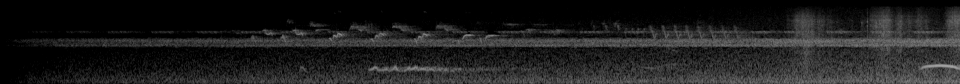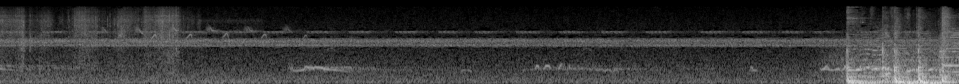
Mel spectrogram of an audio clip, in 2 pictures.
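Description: Forest ambience fading in: a steady, high insect drone with bird calls over it. Quick high chirps come in the first seconds, a run of brief rapid pulses follows about halfway through, and a lower call repeats four or five times.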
